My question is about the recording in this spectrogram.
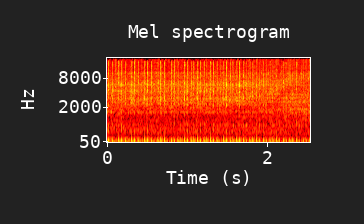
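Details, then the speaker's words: Salvage Harley-Davidson motorcycle, running after one fuse was replaced: a low, even V-twin idle, very quiet with no knocks or missed beats, though the engine light stays on; normal idle. "That sounds alright. Engine light's still on. Very, very quiet for a Harley."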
